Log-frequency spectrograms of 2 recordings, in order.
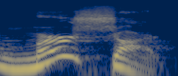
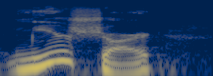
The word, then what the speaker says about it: Meerschaert: All right, next up, GM3, Gerald Meerschaert, which was the pronunciation of the week on Anik and Florian. I said Meerschaert because of the two E's. I've heard his name being pronounced a billion times, and I still fucked it up.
